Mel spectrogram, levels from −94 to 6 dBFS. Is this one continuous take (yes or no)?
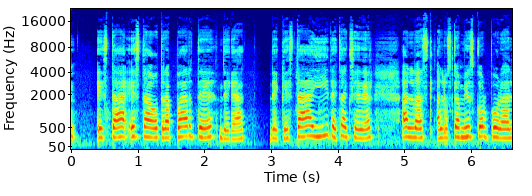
no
